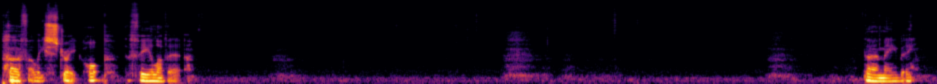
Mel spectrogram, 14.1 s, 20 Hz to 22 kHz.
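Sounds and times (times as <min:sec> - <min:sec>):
soft breath: 0:04.0 - 0:04.9, 0:07.5 - 0:09.3, 0:11.4 - 0:12.9.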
